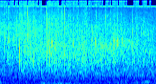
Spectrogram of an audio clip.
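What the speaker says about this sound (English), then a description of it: "Give me a round of applause." A church or classroom congregation breaks into a round of applause, steady dense clapping from many hands that fills the whole moment without speech.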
